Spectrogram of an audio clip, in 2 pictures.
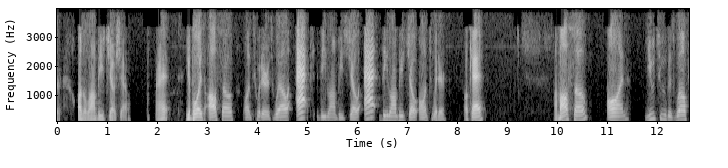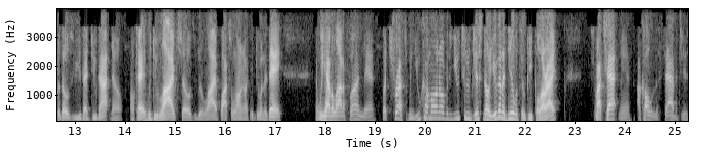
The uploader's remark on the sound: I take live callers!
